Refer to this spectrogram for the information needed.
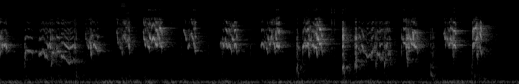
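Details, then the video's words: Tamed budgerigar giving raspy, squawky chirps in a steady series about three per second, each harsh and buzzy, over a light low hum. "budgie chirping sounds"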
